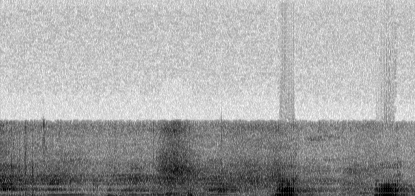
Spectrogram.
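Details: Alaskan Malamute named Wookie growling while playing tug of war with his toy indoors in the evening, slowed down: low, harmonic, drawn-out growls rising to two loud bursts near the end, with soft rustling between.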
